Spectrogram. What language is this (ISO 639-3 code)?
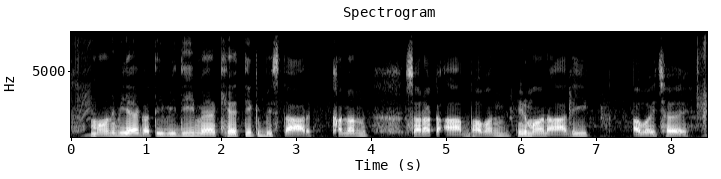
mai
